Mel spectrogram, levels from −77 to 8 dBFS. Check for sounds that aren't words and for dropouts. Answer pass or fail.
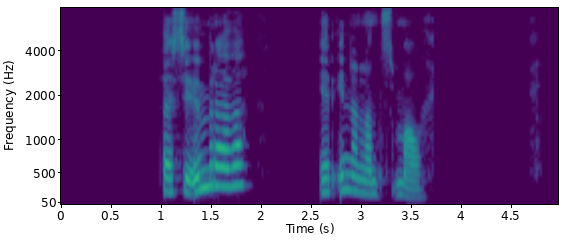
pass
